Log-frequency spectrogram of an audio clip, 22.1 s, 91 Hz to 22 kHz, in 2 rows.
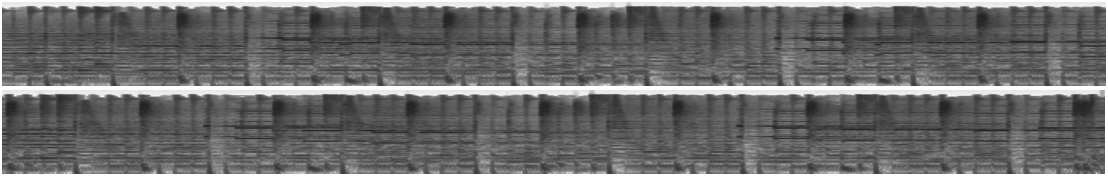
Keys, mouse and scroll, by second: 1.0 click, 2.1-4.4 drag, 5.4-7.3 drag, 8.6-10.6 drag, 10.6-11.4 scroll down 4, 11.4 click, 11.8-14.6 middle drag, 14.6-15.4 scroll up 1, 15.4-15.9 shift+middle drag, 15.9-16.3 scroll up 1, 16.3 click, 17.5 click, 18.0-20.9 drag.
